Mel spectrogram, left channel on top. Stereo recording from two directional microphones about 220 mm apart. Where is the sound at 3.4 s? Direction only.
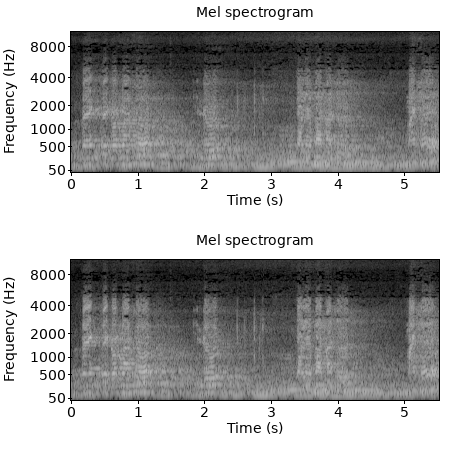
15° right (ahead or behind).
